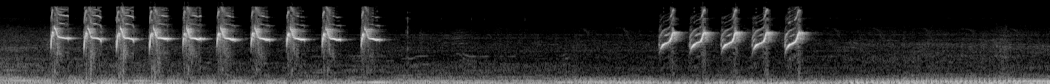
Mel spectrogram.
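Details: Male prinia recorded at night on a phone, singing varied song: a rapid run of about nine sharp, high chipping notes, a pause, then five more, over a low rumble of distant traffic.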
